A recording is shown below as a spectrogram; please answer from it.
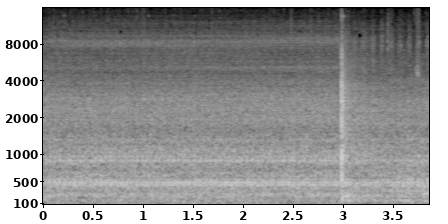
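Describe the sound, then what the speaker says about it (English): Metal bar being turned down on a lathe: a steady machine hum and whir runs throughout at an even level, broken by one brief sharp click near the end. "First thing I need to do is go ahead and turn this bar down."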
